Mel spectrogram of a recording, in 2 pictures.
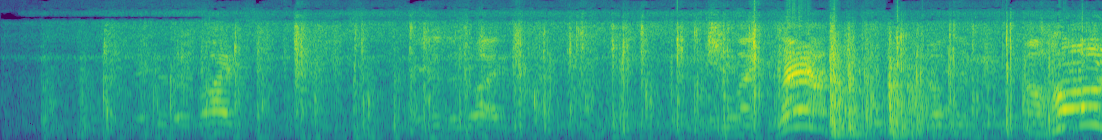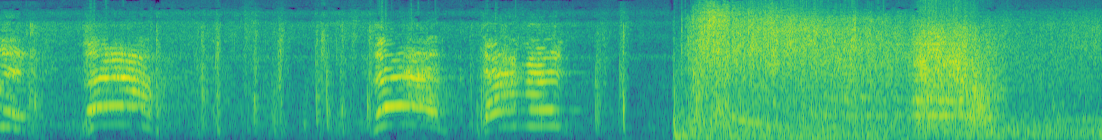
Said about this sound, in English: An explosion blows Brain through the air, and he lands heavily on the roof of an abandoned car.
